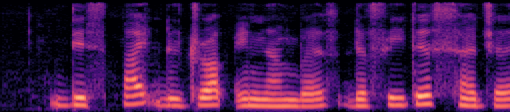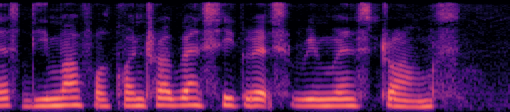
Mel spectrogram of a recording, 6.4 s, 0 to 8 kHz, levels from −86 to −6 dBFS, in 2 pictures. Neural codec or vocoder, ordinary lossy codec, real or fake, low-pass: codec, 16 kHz in and 24 kHz out, 1.1 kbps, FireRedTTS-2 codec; none; fake; 7.2 kHz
